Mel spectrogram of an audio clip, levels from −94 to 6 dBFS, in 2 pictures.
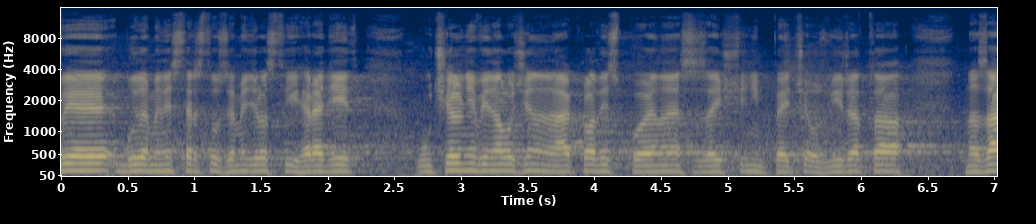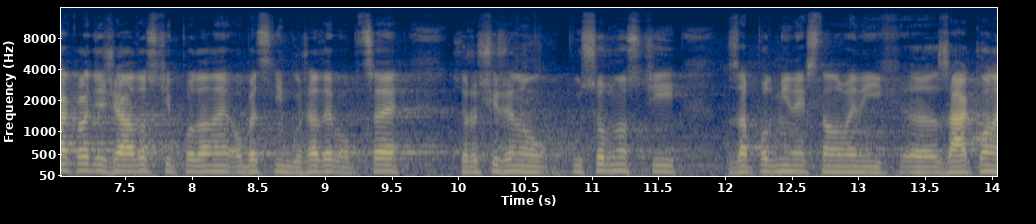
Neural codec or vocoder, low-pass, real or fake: none; 14.4 kHz; real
